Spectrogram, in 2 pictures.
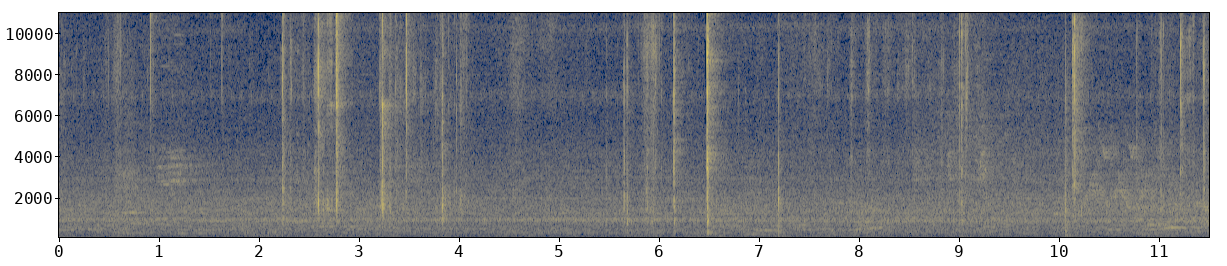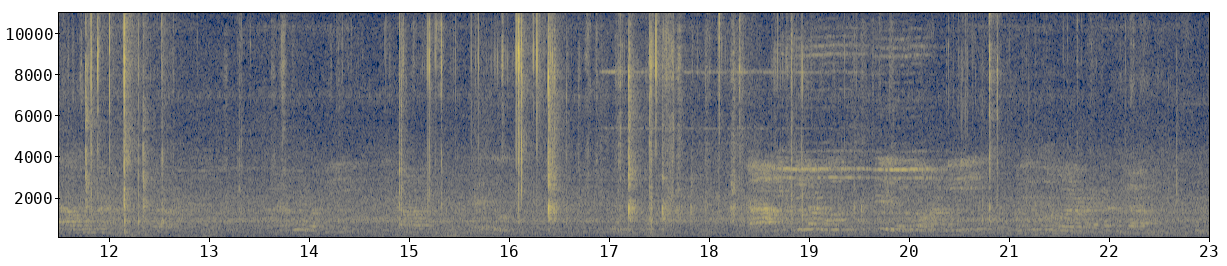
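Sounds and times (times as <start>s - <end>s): clicks of plastic parts and tools: 2.2s - 4.1s.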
